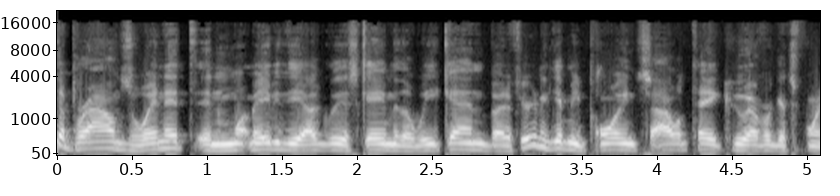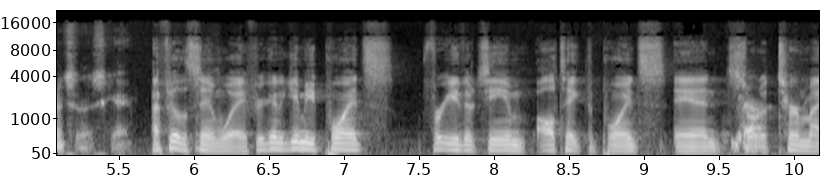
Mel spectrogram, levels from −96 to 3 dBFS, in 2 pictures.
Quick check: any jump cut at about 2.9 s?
no; 0 cuts

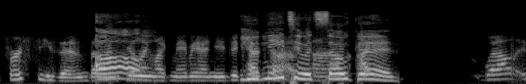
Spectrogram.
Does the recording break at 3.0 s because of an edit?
no; 0 cuts

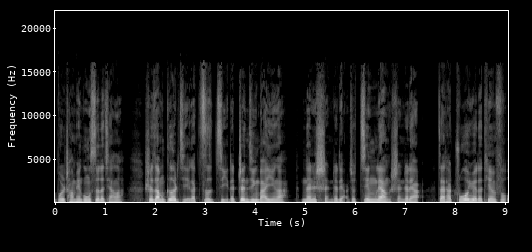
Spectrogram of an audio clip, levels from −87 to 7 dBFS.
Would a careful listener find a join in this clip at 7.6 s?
yes; 1 cut; at 7.6 s

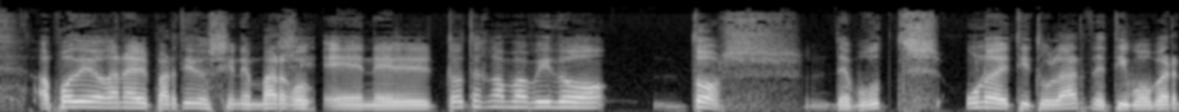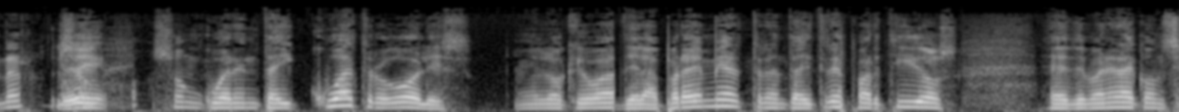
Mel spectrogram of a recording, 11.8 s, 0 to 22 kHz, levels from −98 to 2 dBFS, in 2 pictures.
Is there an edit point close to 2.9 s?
no; 3 cuts; at 1.6 s, 6.6 s, 9.0 s

